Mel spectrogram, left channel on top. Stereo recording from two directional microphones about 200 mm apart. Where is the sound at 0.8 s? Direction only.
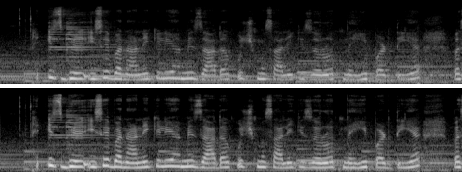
40° right (ahead or behind).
